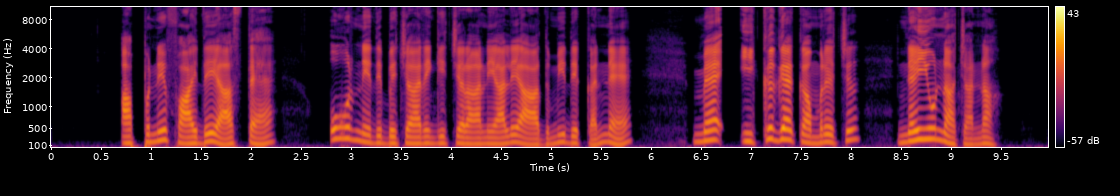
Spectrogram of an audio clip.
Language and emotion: Dogri, disgusted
